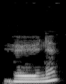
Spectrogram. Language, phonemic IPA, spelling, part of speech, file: Danish, /hœːnə/, høne, noun, Da-høne.ogg
- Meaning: 1. hen 2. chicken (as a food) 3. chicken, (Gallus)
